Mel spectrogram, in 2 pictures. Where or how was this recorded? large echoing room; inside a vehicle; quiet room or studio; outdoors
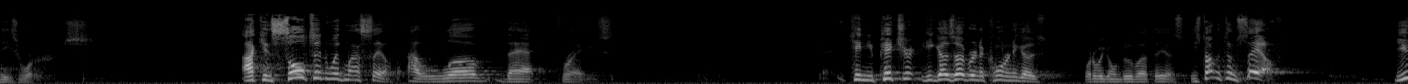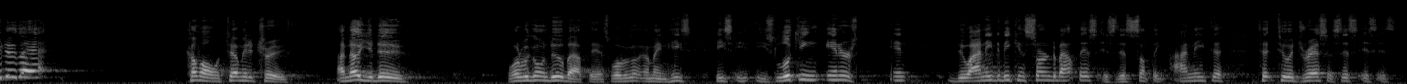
large echoing room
